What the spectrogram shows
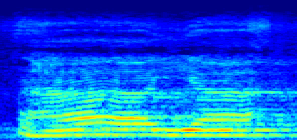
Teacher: ان کو ہم لمبا نہیں کر رہے، ان کو صرف کھڑی زبر کے ساتھ ان کی جو مد اصلی ہے صرف اسی کو واضح کر رہے ہیں، اس لیے کہ یہاں جو ہا میں اور یا میں یہ جو حرف مدہ آ رہا ہے، اس حرف مدہ کے بعد کوئی سبب نہیں ہے کہ اس کو لمبا کیا جائے.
